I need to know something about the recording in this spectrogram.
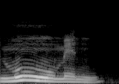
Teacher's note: از جمله کلمه مؤمن که مومن خونده میشه و می بینیم که در اینجا حمزه تبدیل می شود به واو، مؤمن می شود مومن. · Term: ابدال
